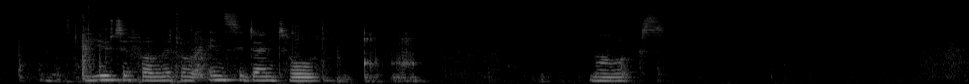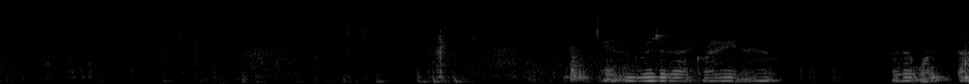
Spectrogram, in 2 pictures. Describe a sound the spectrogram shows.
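A paintbrush dabs and scrapes softly on canvas.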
